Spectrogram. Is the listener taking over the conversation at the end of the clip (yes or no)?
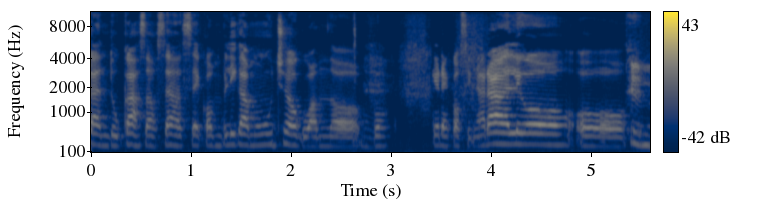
yes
